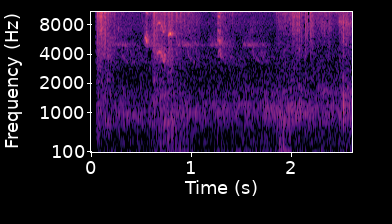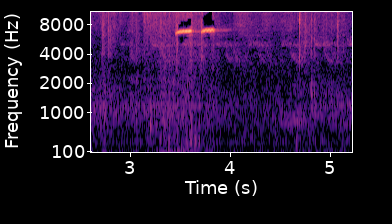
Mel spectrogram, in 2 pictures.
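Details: A crested tit visiting a feeder gives two thin, very high, quick call notes close together, with faint twittering early on and soft rustling and tapping in the background.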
